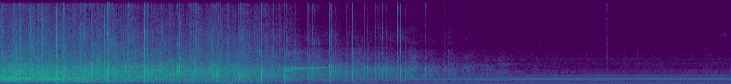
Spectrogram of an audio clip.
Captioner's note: cheers and applause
